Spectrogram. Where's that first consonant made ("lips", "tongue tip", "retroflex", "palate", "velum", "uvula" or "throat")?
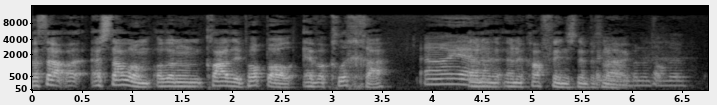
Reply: lips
